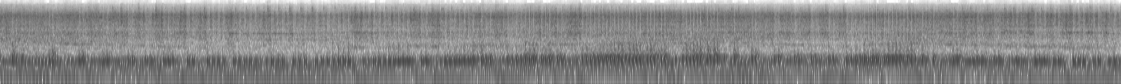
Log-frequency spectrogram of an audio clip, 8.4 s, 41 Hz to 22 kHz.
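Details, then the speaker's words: 650cc opposed twin barn-find engine on a single carburetor, old ignition (owner suspects mice ate wires) got running; even drone with steady low thrum and gentle rise on throttle, no knocks or misses, no oil smoke, healthy. "The sound is just beautiful. When I start it up, my heart skips a beat. That's for sure."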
